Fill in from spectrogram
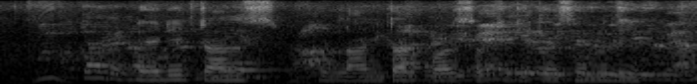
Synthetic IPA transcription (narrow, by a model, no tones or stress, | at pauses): beːɖiʈɾãːns | lãːɳʈəɾpəɾsəbsɪʈikɛːsemɪliː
